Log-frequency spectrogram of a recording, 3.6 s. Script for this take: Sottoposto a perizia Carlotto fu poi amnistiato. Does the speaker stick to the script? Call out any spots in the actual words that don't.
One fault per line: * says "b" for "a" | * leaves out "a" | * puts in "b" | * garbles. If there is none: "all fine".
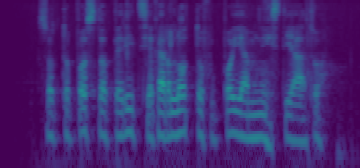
all fine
